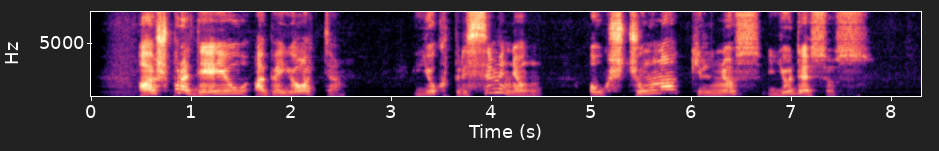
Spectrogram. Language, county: Lithuanian, Vilnius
